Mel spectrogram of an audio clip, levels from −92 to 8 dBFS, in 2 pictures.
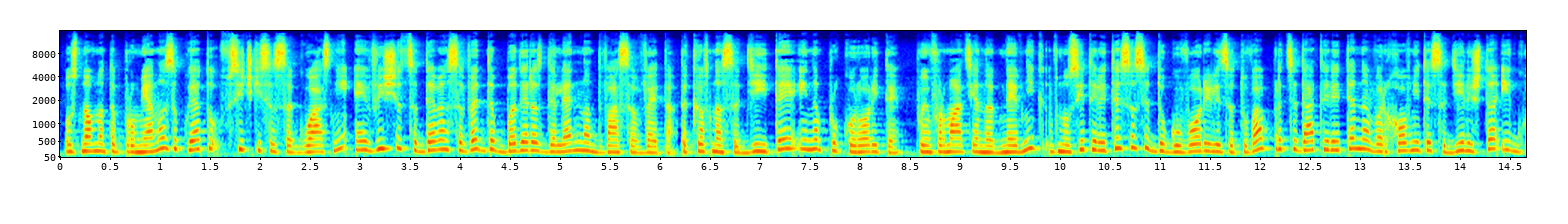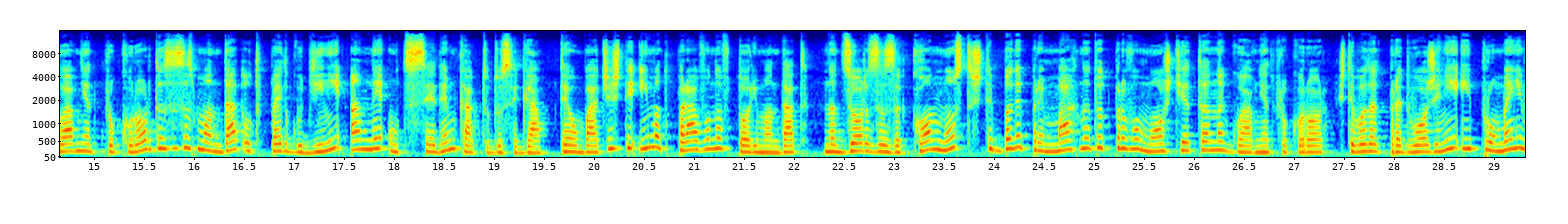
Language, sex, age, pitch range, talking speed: Bulgarian, female, 20-39, 190-260 Hz, 160 wpm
